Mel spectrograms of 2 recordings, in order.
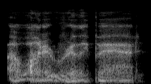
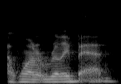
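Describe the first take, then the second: First: It is whispered into the microphone. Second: It is spoken in a normal voice.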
